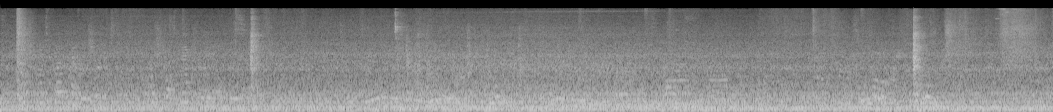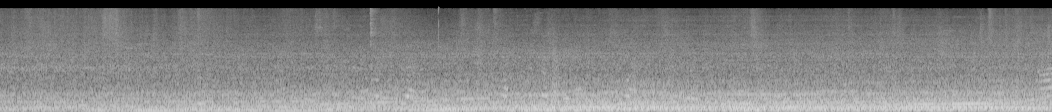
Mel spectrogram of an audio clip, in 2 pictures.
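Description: A bus engine rumbles steadily from inside, growing louder toward the end.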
